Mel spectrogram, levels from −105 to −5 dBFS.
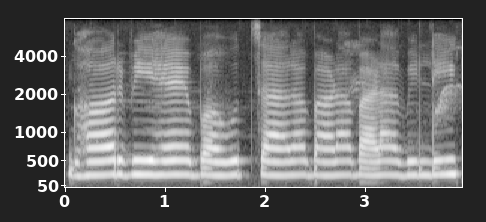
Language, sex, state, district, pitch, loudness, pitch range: Hindi, female, Jharkhand, Palamu, 245 Hz, -15 LUFS, 240-250 Hz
